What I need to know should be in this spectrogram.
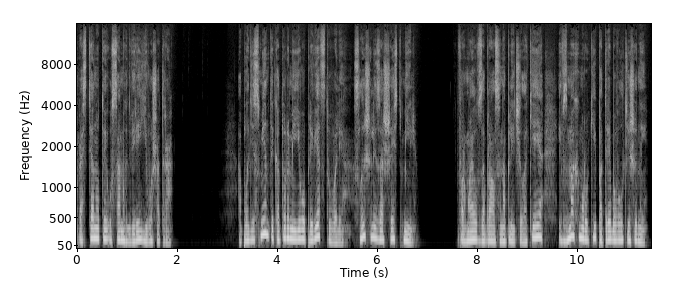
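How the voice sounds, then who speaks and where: A man reading a novel aloud as an audiobook, with lively, theatrical storytelling. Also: mid-range voice, brisk, slightly rough, no room sound, clean studio sound. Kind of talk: audiobook narration.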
